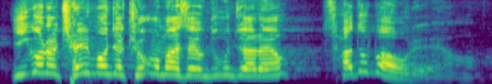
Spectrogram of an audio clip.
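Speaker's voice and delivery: normal talking voice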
